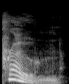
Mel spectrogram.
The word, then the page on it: prone: British English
